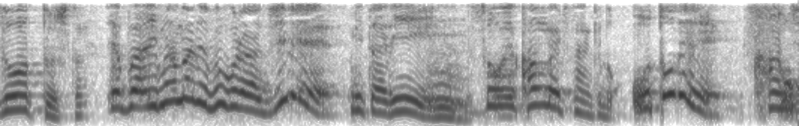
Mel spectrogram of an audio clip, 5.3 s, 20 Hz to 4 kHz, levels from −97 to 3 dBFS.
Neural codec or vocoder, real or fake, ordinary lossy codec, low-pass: codec, 16 kHz, 16 kbps, FreqCodec, larger model; fake; none; 3.6 kHz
